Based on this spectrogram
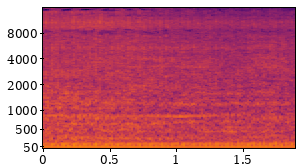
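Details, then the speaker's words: Austin/MG Metro four-cylinder idling as it came after ignition timing set to about 30° full advance; a bit lumpy with soft burbling exhaust beat, carburettor mixture way too rich and needs leaning out. "way too rich so we need to lean that out um and then uh see what else those other tuners have managed to do to this engine"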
